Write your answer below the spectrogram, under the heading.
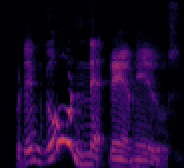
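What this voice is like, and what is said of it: Slow, bad old-timey prospector voice. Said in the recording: “you speak really slow and in an old-timey prospector voice ... That was a really bad impression”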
